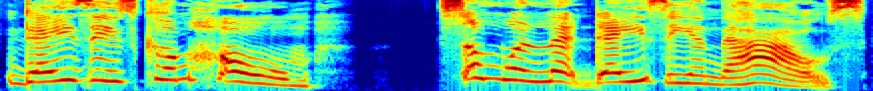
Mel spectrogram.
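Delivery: high, loud, confused calling out; an old woman crying out in joyful confusion; excited yelling. Acted. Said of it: "excited and confused by the knocking".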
